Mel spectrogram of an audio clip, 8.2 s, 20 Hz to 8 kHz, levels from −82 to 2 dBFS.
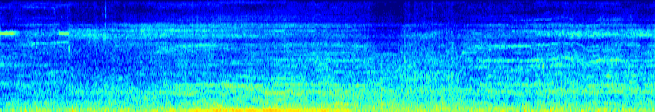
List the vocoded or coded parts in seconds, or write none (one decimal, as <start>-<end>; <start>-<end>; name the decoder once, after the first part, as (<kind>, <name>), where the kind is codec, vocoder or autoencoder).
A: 0.0-0.4 (codec, SNAC); 1.6-5.0; 5.8-6.7; 7.5-8.2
